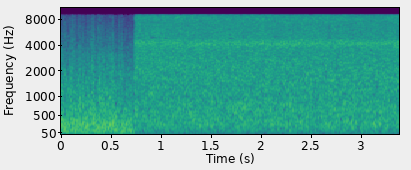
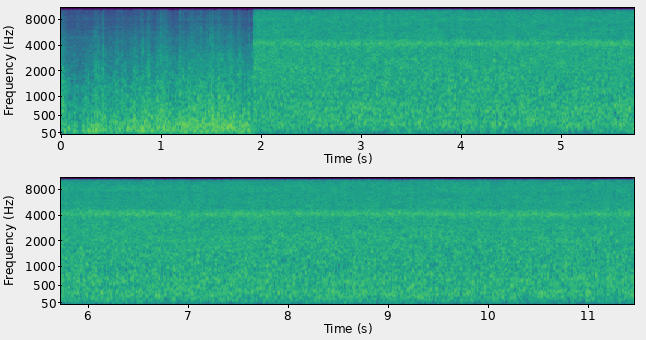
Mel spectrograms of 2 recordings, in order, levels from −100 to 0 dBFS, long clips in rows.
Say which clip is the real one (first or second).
first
